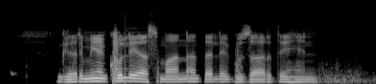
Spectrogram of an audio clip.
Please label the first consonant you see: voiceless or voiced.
voiced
